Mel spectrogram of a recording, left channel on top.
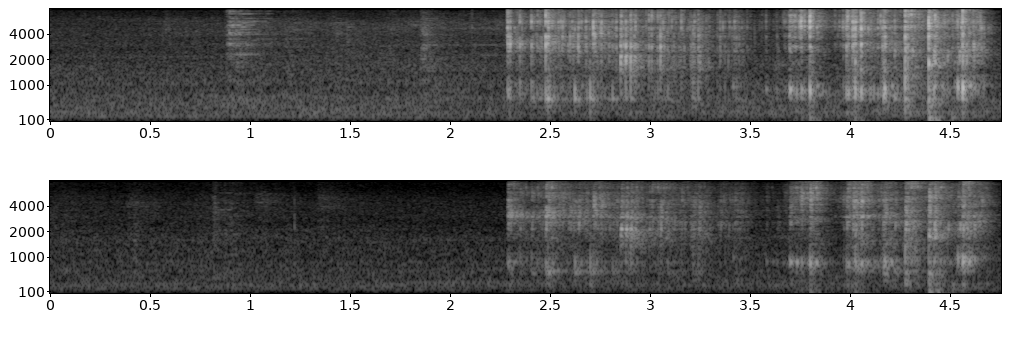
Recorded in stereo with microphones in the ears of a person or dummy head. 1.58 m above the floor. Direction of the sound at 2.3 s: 80° left.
